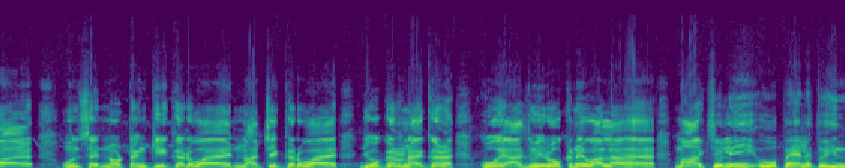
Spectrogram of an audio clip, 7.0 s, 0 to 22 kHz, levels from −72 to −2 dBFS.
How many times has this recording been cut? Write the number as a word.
one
